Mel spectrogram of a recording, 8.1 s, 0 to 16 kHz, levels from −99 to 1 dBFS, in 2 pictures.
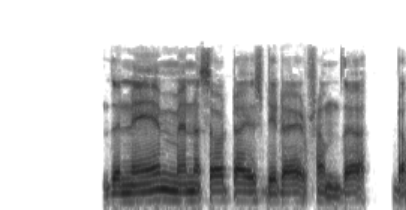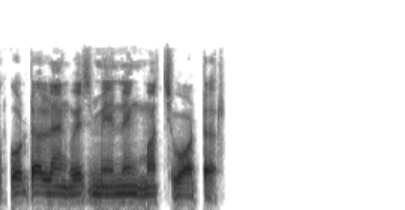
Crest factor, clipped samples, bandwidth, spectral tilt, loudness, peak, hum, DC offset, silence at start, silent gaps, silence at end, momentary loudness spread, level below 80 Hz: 16 dB; under 0.1%; 7.6 kHz; -4.5 dB/octave; -17 LUFS; -2 dBFS; none; under 0.1%; 1.05 s; 3.77-3.92 s; 1.85 s; 8 LU; -58 dBFS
